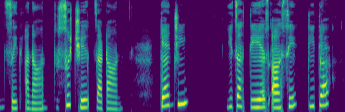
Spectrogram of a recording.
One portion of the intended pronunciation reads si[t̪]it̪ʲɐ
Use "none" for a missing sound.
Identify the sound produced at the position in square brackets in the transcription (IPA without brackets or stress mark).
t̪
